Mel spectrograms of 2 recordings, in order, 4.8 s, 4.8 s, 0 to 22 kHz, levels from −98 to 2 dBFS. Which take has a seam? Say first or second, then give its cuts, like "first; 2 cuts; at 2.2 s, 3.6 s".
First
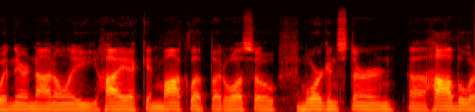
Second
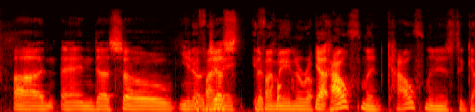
first; 1 cut; at 3.0 s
